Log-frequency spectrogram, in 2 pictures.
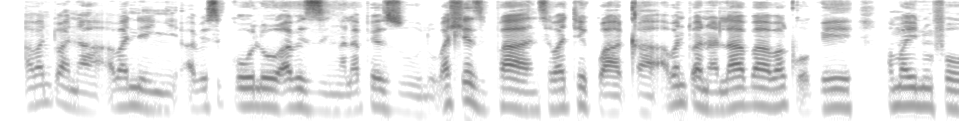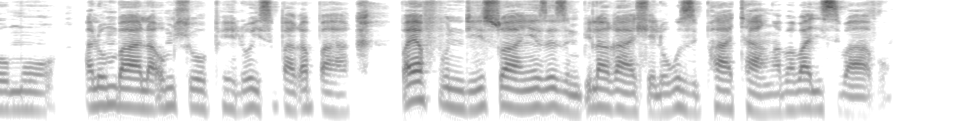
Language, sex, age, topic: North Ndebele, female, 18-24, education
